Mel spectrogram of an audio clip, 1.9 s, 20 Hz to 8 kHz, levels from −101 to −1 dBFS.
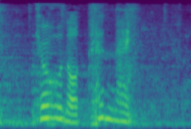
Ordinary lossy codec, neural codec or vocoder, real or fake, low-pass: MP3, 64 kbps; vocoder, 22.05 kHz, 80 mel bands, HiFi-GAN; fake; 7.2 kHz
